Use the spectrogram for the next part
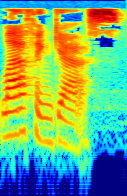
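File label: "laughing gas", English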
